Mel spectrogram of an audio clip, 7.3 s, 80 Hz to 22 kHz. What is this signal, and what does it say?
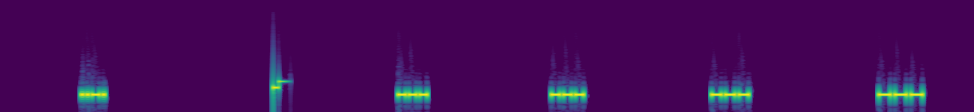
Morse code, heard as a keyed tone, about 49 wpm, spaced as for 9 wpm, 700 Hz. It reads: F OOOO
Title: Speed-Racing Single Letter-Number 40wpm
